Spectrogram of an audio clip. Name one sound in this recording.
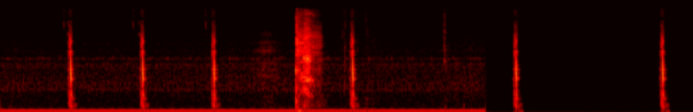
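Short interface clicks sound at a regular pace.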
